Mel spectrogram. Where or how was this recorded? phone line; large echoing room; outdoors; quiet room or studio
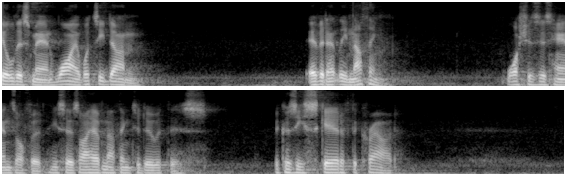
large echoing room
